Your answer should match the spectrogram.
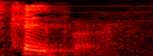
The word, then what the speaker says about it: Cowper: Last name spelled C-O-W-P-E-R. But it's pronounced Cooper.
